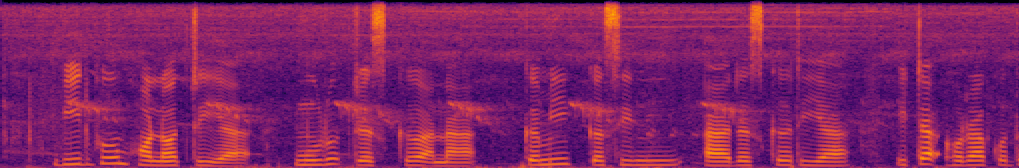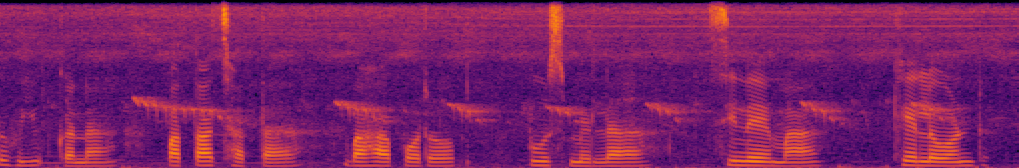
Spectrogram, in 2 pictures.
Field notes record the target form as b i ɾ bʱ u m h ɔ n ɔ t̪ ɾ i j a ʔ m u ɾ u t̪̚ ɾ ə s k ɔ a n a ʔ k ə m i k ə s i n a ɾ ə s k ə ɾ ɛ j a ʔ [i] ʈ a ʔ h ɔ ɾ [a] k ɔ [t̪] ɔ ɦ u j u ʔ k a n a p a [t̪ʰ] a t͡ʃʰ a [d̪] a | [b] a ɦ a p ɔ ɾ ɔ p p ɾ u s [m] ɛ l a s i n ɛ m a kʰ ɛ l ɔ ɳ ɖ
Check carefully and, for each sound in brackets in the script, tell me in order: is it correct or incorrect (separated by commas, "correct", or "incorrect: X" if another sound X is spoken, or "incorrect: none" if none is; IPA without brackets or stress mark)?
correct, correct, incorrect: d̪, incorrect: t̪, incorrect: t̪, correct, correct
